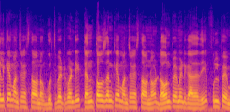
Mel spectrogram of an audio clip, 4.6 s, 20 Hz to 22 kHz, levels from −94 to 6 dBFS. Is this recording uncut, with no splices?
yes; 0 cuts

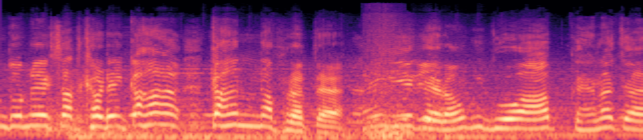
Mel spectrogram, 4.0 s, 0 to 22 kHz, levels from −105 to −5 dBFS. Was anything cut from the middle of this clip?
yes; 1 cut; at 2.2 s

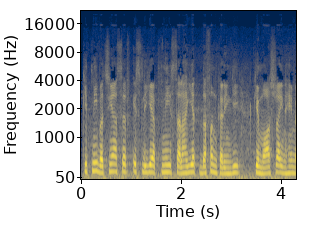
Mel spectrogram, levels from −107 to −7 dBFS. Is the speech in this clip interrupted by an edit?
no; 0 cuts

